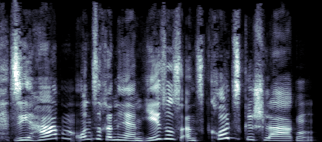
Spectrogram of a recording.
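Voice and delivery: mildly voiced crying child, high and pleading; tearful. A narrator's reading. Girl in class insists, a mild tearful plea. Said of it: "weinte Natalie".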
